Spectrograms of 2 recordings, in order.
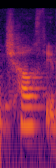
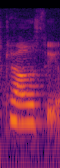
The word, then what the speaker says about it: Kelsey: have the same name everybody calls me Chelsea that's like a random fact but like a lot of people like when I say my name they're like oh hi Chelsea like no it's Kelsey like I didn't say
